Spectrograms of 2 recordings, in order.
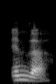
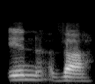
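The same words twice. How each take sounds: First: "in the" run together, short and light; quick and soft. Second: "in the" as two separate, fuller words; careful unreduced take. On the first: Teacher showing unstressed words, quick light "in the". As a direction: squeeze "in the" into one quick unit. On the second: Teacher contrasting forms for students, "in the" said fully. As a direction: give "in" and "the" each their full length. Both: Shown as a demonstration. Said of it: "mabilis lang siya at soft lang siya".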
